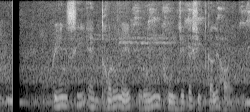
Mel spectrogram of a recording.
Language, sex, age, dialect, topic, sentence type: Bengali, male, 18-24, Standard Colloquial, agriculture, statement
